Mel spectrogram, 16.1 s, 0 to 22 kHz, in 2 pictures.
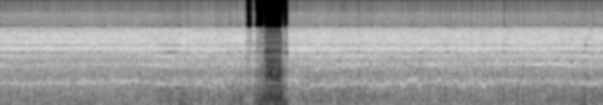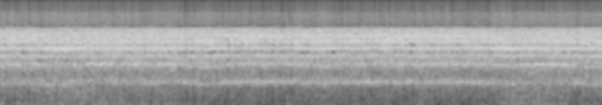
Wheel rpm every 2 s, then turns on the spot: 210, 140, 200, 230, 230, 230, 230, 230.
none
